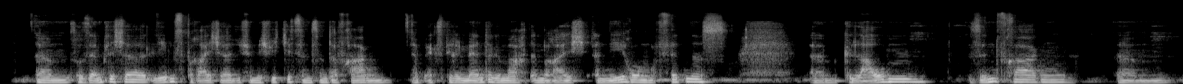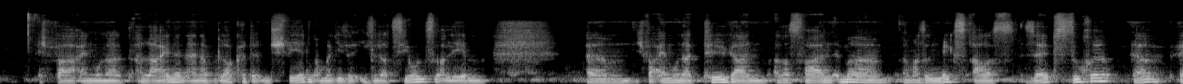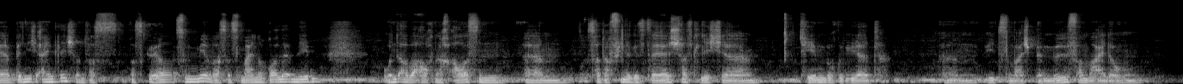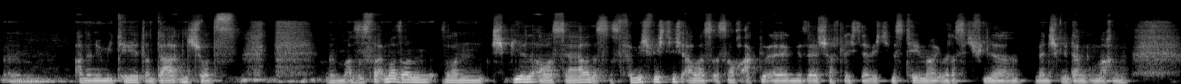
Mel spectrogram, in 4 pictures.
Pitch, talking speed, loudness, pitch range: 95 Hz, 160 wpm, -22 LUFS, 90-105 Hz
